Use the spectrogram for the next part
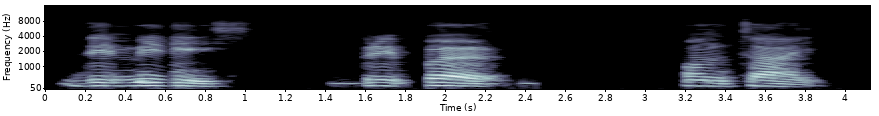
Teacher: Stress usually falls after prefixes, dismiss, prepare, untie.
